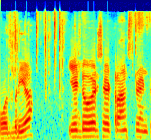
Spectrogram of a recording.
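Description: A man's voice speaking in two short stretches, with light clicks and rattles between them from phone covers in plastic packets being handled on a hanging display.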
